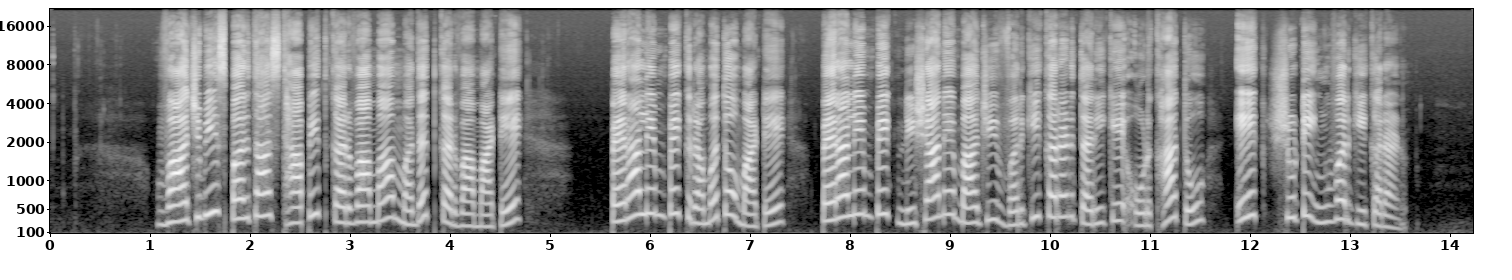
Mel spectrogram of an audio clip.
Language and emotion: Gujarati, neutral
